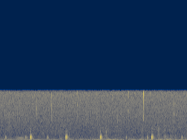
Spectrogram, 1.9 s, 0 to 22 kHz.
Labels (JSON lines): {"label": "biophony, knock croak", "recorder": "SoundTrap 300"}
